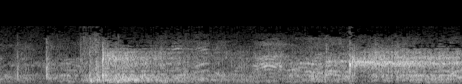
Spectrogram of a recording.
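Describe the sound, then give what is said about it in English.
A bowling ball strikes the pins with a sharp, loud crash, knocking them all down, followed by a few seconds of rattling, tumbling clatter as the pins scatter and settle. Faint voices murmur underneath. “Oh, I knocked them all down.”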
